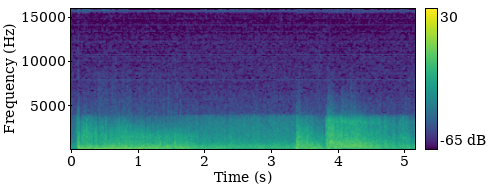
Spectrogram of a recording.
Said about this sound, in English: just seen a swept wing 58 Dodge fired from a cannon. One of the most punishing stunts ever performed by an automobile.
